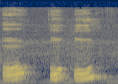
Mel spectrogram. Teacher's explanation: हमारा मुख जो है सर्कुलर हो रहा है ठीक है मतलब गोल आकृति ले रहा है उ उ ठीक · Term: वृत मुखी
